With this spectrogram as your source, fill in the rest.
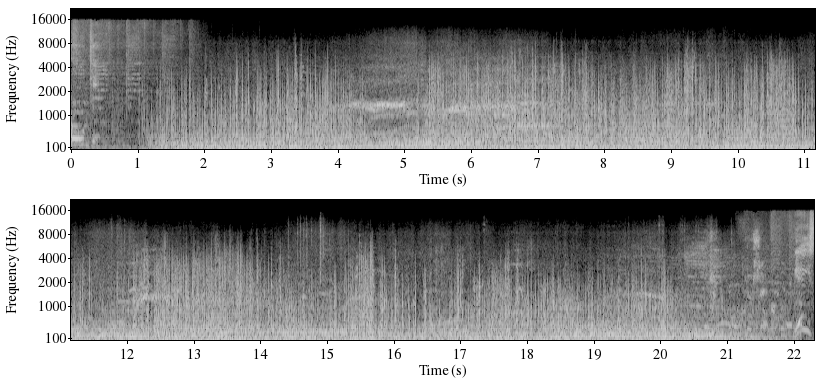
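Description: A roller coaster train rumbles and clatters along its track.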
